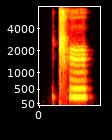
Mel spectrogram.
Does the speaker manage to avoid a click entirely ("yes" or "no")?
yes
